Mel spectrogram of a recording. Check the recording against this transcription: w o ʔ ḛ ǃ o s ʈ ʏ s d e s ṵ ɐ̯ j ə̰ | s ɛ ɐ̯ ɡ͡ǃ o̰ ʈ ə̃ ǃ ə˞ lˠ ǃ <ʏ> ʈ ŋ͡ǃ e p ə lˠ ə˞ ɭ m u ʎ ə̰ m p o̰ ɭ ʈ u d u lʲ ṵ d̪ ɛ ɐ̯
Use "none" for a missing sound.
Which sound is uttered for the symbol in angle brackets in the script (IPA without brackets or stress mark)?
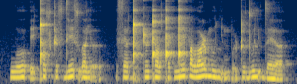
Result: ɛ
